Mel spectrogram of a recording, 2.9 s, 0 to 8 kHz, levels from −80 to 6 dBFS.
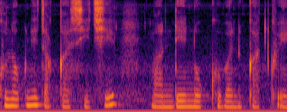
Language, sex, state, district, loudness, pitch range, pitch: Garo, female, Meghalaya, West Garo Hills, -19 LUFS, 155-185 Hz, 155 Hz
